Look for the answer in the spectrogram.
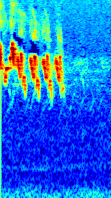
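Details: House wren singing a brief burst of quick, chattering notes, four or five rapid bubbly phrases repeated in the first half second, then fading into quiet background.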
